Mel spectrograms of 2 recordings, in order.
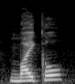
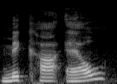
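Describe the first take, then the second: First: The name is said the modern English way. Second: The name is said the ancient way.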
